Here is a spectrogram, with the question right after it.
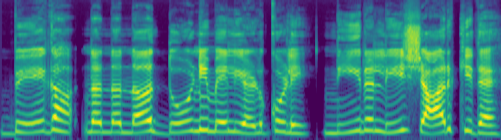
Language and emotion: Kannada, fearful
